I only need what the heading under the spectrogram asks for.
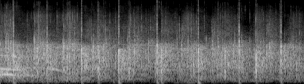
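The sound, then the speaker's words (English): A church audience applauds the preacher's father steadily, with many overlapping claps forming a dense, continuous roar that holds at an even loudness for the whole few seconds. “So, Dad, would you stand and can we just clap”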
